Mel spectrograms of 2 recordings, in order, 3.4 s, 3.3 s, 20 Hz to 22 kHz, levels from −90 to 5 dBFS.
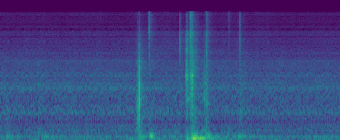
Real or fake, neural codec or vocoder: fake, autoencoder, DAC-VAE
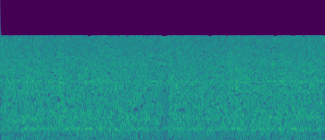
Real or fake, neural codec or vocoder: real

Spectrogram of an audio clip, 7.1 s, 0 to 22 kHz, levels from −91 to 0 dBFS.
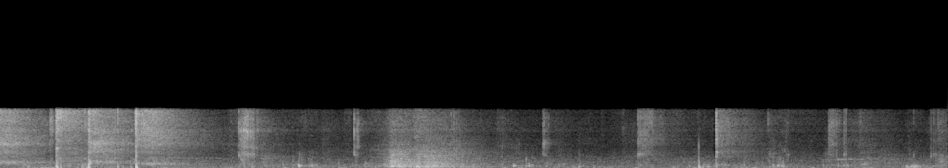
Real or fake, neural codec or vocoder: fake, autoencoder, DAC-VAE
